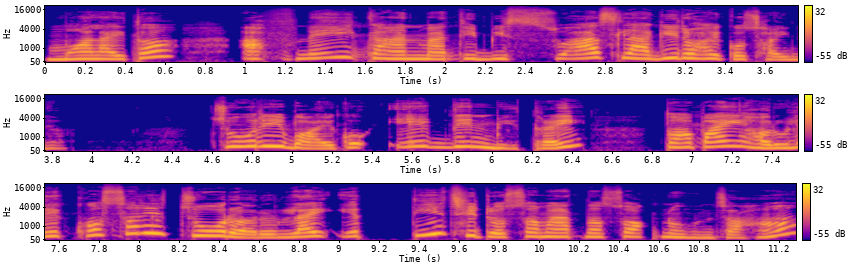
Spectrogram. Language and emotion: Nepali, surprised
